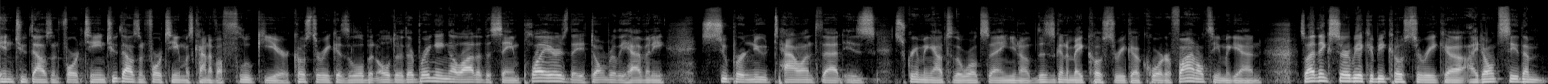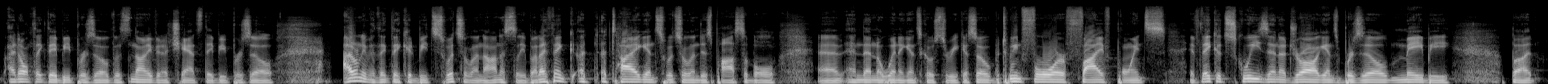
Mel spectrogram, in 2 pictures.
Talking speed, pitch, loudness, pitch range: 240 wpm, 105 Hz, -19 LUFS, 95-115 Hz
